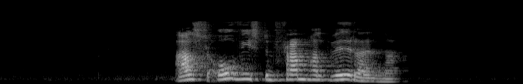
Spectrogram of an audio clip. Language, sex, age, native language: Icelandic, female, 70-79, Icelandic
